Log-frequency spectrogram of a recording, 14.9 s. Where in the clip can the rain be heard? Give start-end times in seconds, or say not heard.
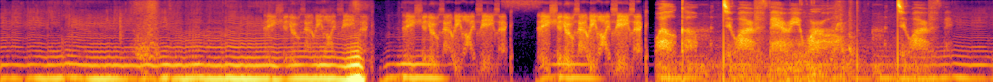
not heard.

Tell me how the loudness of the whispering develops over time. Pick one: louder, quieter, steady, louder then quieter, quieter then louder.
louder.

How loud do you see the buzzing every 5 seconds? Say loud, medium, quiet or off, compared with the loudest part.
medium, loud, quiet.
